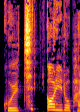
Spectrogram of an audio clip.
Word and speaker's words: 골칫거리: 고이어 골치와 거리가 합해진 것이라 골칫거리로 발음되기 때문에 사이시옷을 쓰는 겁니다.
